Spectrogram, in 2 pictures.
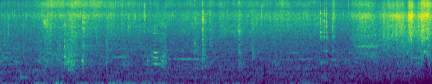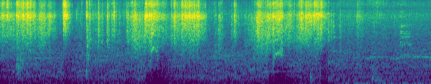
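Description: Food frying on a hot flat griddle: a steady sizzle that surges louder twice, about six seconds in and again around nine to eleven seconds.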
